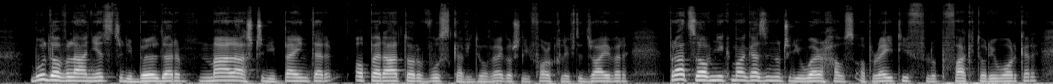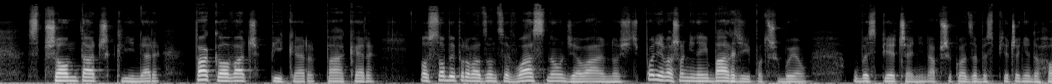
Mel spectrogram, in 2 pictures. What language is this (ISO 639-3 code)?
pol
